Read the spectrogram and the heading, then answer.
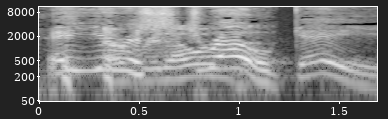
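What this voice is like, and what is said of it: Put-on New York accent. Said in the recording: “Listen to him with his New York accent.”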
